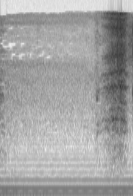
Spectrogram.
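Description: A steady low electrical hum made of several even tones runs under a pause in the narration. A soft breath comes in near the end.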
